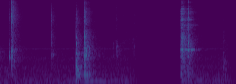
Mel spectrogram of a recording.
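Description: A few sharp plastic clicks and clacks as a small stamp ink pad is pulled from its case and its lid handled.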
